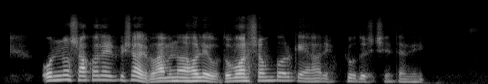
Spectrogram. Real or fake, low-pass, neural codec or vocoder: fake; 10.8 kHz; codec, 16 kHz in and 24 kHz out, 0.9 kbps, LongCat-Audio-Codec, four codebook decoder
